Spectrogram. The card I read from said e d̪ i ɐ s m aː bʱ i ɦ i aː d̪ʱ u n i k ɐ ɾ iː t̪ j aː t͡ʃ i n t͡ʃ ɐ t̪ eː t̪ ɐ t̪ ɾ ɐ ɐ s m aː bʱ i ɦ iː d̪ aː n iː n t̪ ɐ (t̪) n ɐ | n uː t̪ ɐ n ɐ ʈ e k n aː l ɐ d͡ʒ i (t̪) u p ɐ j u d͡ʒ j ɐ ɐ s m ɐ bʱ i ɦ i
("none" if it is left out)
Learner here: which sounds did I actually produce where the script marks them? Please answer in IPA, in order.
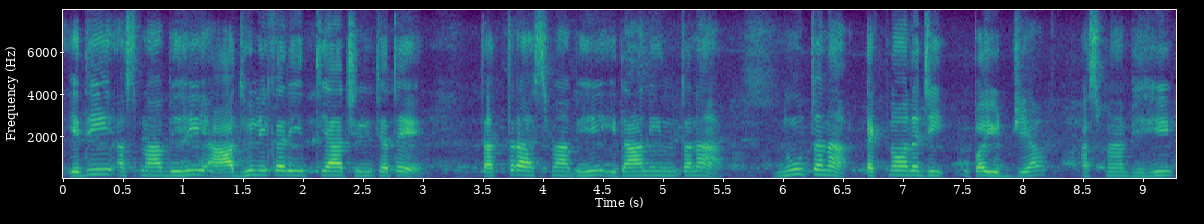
none, none

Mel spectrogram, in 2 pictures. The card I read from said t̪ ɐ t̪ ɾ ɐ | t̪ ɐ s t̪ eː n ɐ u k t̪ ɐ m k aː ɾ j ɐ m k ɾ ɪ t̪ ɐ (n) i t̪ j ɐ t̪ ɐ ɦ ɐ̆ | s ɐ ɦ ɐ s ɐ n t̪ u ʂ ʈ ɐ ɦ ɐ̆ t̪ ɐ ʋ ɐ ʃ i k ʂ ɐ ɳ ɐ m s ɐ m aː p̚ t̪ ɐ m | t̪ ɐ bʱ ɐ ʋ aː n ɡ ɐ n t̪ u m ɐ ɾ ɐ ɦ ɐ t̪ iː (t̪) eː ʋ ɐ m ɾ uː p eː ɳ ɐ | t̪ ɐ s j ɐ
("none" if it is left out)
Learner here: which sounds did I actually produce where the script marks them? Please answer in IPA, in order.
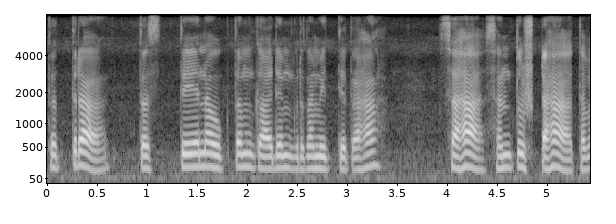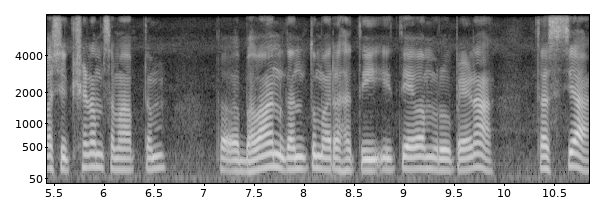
m, t̪

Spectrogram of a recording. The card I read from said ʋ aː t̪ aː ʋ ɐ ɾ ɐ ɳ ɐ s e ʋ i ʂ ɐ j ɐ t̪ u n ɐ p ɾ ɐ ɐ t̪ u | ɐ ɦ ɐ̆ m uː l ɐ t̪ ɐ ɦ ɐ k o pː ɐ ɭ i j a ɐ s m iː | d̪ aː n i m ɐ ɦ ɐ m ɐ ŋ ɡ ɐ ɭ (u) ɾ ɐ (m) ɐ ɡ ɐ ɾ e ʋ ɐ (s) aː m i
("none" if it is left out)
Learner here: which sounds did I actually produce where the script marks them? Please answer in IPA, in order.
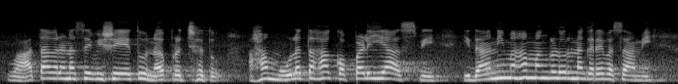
uː, n, s

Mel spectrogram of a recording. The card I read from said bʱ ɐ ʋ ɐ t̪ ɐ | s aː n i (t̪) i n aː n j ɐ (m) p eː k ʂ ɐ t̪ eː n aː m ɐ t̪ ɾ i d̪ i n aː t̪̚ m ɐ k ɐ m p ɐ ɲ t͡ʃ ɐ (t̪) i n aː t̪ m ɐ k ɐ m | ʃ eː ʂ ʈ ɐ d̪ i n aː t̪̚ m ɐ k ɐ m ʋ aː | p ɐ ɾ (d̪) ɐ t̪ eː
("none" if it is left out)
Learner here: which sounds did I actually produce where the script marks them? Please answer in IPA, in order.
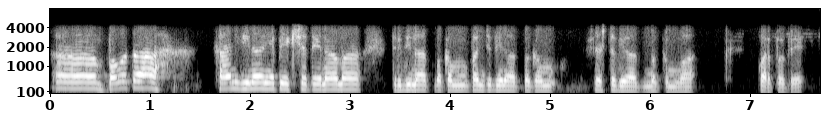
d̪, none, d̪, t̪

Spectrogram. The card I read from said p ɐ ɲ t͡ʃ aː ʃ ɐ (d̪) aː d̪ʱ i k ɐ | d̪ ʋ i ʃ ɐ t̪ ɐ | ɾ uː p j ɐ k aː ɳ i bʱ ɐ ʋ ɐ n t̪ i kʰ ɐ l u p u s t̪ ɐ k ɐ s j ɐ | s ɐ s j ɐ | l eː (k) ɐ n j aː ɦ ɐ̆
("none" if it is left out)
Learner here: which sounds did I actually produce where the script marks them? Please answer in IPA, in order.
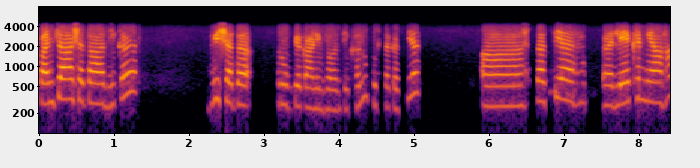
t̪, kʰ

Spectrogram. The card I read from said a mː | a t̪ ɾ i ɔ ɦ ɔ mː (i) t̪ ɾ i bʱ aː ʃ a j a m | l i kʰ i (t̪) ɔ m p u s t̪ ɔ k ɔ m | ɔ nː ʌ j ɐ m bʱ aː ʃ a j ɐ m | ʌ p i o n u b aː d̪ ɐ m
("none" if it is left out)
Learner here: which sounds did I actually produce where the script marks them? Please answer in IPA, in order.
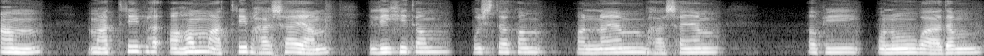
a, t̪

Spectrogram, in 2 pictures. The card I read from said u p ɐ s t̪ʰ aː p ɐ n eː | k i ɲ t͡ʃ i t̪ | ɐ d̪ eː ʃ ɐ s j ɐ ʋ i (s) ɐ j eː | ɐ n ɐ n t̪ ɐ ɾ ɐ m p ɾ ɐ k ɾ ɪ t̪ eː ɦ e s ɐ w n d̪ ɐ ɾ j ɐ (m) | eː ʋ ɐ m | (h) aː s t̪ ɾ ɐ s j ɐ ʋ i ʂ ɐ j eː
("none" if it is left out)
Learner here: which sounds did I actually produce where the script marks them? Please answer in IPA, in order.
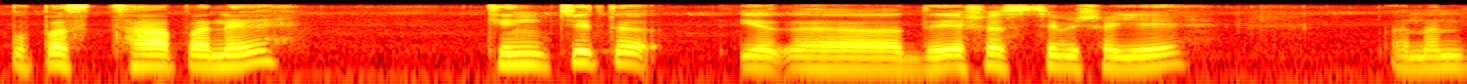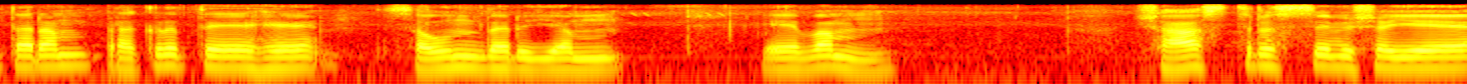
ʂ, m, ʃ

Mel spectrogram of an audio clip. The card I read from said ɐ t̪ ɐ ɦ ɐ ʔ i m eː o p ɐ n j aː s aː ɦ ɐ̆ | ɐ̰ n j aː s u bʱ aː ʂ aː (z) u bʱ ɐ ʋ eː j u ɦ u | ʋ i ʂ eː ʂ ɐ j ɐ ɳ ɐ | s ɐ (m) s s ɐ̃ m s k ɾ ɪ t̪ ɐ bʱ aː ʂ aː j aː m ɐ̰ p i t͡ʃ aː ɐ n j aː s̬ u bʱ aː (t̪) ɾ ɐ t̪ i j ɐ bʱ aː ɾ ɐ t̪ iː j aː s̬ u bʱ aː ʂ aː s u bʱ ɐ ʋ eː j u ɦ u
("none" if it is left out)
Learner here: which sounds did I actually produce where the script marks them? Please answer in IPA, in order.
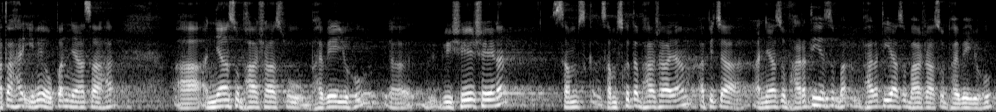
s, m, none

